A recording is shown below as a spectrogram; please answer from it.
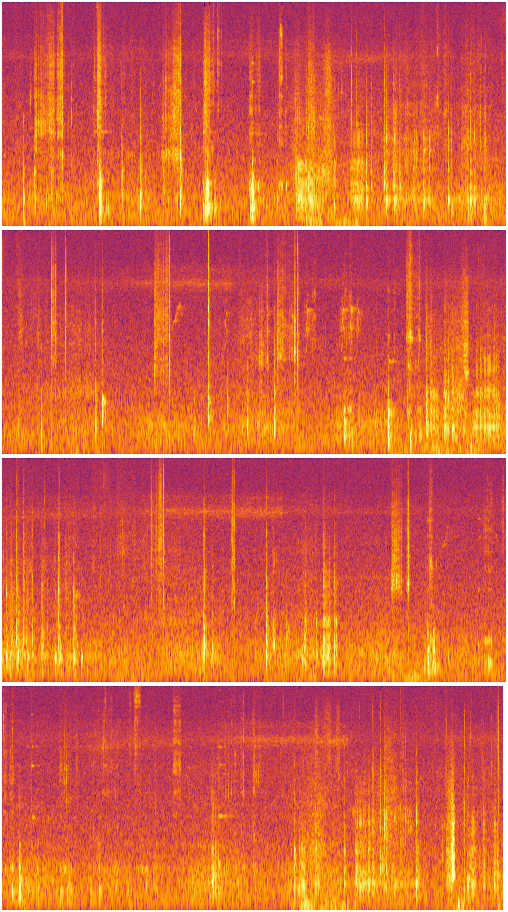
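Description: Cucumbers being handled and trimmed with a knife: irregular sharp clicks and taps of the blade and the cucumbers knocking about. There is also rustling as cucumbers are taken from a plastic bucket.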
